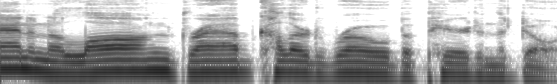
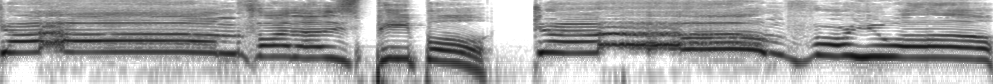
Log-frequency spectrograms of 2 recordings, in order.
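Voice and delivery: put-on very high, creaking old-man shout; 5 dB louder than usual. Narrating a story where an old man shouts in a bar, creaking old man's shout. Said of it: "his voice creaking like the hips of 100 grandmothers".

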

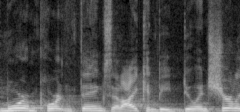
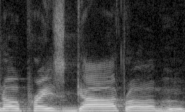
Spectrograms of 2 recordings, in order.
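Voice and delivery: slow, calm, unbothered, serene voice. Retelling being followed by a honking driver at a school: mock-calm retelling. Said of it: "I was just calmly saying".

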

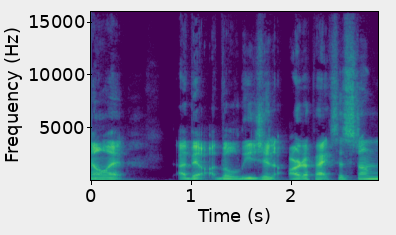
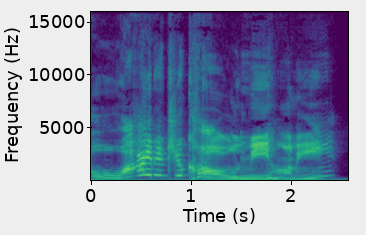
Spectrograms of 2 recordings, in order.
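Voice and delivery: put-on very high grandma voice, swooping way up. Imagining a female version of the Voidwalker, doing a grandma Voidwalker voice. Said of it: "I want like a grandma Voidwalker".

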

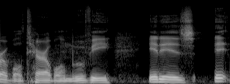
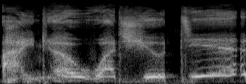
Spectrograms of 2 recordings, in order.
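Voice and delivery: very high, creepy voice with words dragged out. Imitating a movie killer calling someone on the phone: imitating a scary whisper on the phone. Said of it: "That's actually kinda scary what your voice was".

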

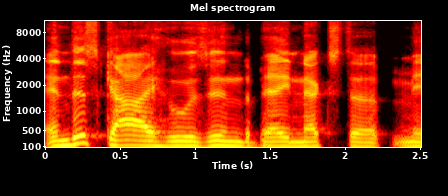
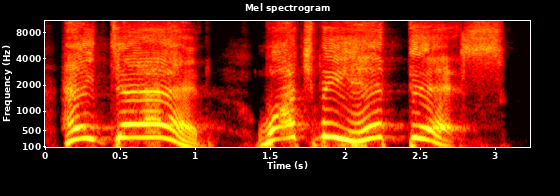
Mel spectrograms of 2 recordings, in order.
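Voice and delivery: put-on very high, very slow, drawn-out child scream. Retelling a child at the golf range: imitating a child screaming. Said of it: "screaming it".

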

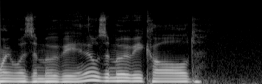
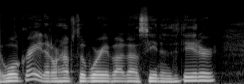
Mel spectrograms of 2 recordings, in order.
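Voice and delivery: plain

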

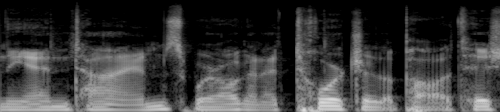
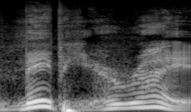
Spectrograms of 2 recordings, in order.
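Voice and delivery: big, expressive delivery in a high pitch; 5 semitones higher than usual. Speaker acts out how he answered being challenged, retelling an expressive reply. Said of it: "he says it in such like an expressive way".

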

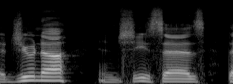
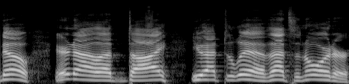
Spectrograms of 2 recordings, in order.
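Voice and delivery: sobbing, tearful crying voice; 3 semitones higher, 4 dB louder than usual. Retelling a scene where Witch is about to die, imitating Shiki crying. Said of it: "Shiki's crying".

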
